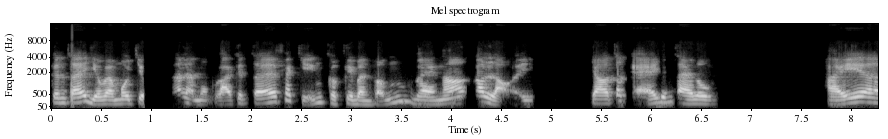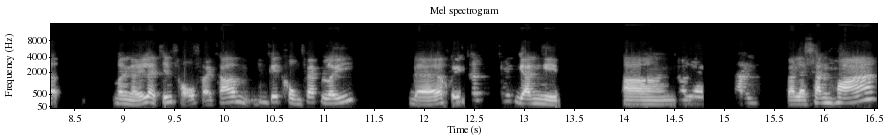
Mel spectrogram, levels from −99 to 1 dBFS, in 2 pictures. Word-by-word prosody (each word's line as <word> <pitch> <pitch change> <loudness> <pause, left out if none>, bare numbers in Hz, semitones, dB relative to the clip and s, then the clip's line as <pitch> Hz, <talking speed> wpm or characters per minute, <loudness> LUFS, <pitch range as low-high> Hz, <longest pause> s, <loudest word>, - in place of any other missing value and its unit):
kinh 170 -1 -4
tế 185 +4 +5
dựa 130 - +3
vào 135 0 +4
môi 140 +1 0
trường, - - 0 0.3
nó - - -6
là - - -2
một 125 0 -8
loại 120 0 +3
kinh - - -8
tế 305 -10 +5
phát 245 - -1
triển 180 - -8
cực - - -4
kỳ 140 - -3
bền 120 -3 0
vững - - -1 0.2
và 135 -1 +1
nó 150 +9 +3
có 210 - +3
lợi 130 -9 0 0.6
cho 145 -1 +4
tất 235 - -2
cả 340 -2 0
chúng 185 +1 -3
ta 140 -8 +4
luôn. 135 -1 +1 1.1
Phải, 135 +9 +4
ờ 200 - +4 0.6
mình 150 -2 -2
nghĩ 125 - +1
là - - +4
Chính 185 - -1
phủ - - -1
phải 305 -1 -2
có 185 +4 +2
những 200 - -19
cái 200 - +1
khung 160 -5 -4
pháp 190 -1 -1
lý 175 +11 -1 0.6
để 310 0 +4
khuyến 390 -3 -1
khích 265 0 -9 0.2
các 225 - -16
doanh 150 -2 +3
nghiệp, 130 -3 +1 0.6
ờ, 130 -1 +4 0.3
gọi 130 - -9
là, 130 - -4 0.4
xanh, 175 -1 -7 0.3
gọi 130 - +1
là, 130 - +3
xanh 170 +4 -1
hóa 175 - +5
170 Hz, 205 wpm, -24 LUFS, 135-200 Hz, 1.1 s, tế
